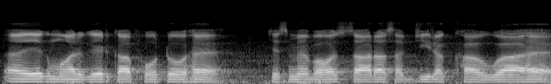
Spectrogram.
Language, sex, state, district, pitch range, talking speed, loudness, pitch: Hindi, male, Uttar Pradesh, Lalitpur, 110-120 Hz, 140 wpm, -16 LUFS, 115 Hz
